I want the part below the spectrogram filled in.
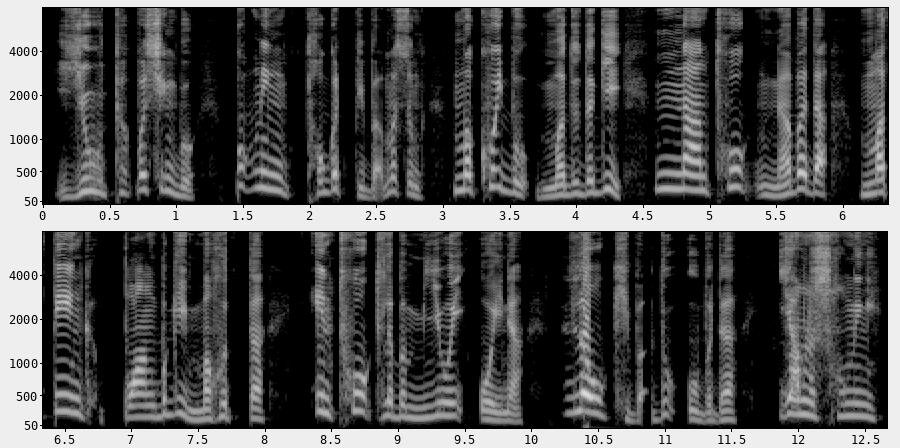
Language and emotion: Manipuri, angry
